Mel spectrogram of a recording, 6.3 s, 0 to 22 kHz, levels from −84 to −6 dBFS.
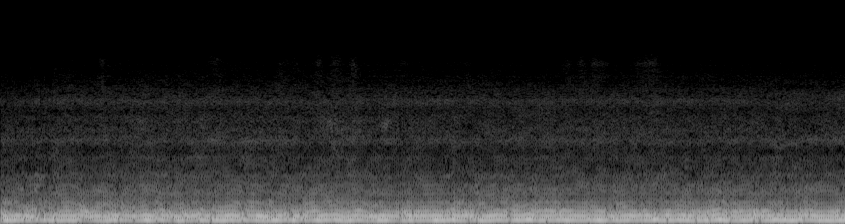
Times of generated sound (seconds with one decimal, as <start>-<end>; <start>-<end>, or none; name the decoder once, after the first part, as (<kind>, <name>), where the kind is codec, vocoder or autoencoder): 0.0-6.3 (vocoder, Vocos)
